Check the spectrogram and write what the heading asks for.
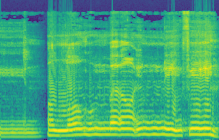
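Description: A voice chanting an Arabic du'a in a melodic, recitation style: a long held note, a short break about a second in, then the chant picks up again with wavering, drawn-out notes.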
